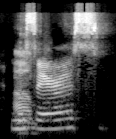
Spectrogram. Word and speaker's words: Lucerys: Lucerys.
